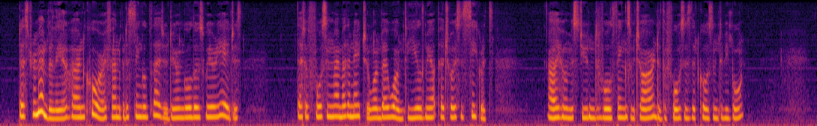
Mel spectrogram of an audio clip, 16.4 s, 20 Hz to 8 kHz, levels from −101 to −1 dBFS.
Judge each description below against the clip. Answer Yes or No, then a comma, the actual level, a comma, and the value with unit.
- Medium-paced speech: Yes, average, 195 wpm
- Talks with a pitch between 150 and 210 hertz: No, high, 230 Hz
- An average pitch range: No, narrow, 2.1 semitones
